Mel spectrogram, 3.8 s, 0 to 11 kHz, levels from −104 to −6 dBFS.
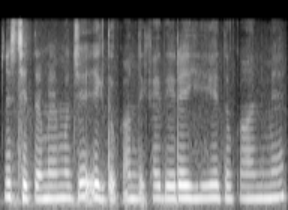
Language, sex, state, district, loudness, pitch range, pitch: Hindi, male, Madhya Pradesh, Bhopal, -16 LUFS, 195-205 Hz, 200 Hz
